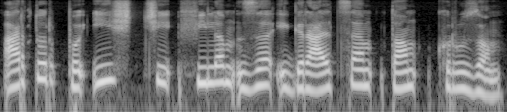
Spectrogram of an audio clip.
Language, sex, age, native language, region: Slovenian, female, 30-49, Slovenian, Central Slovenia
